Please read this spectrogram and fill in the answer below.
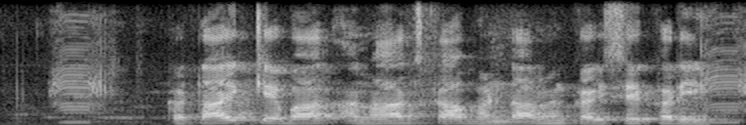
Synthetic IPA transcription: kɐʈaːɪkːeːbaːd̪ɐnaːd͡ʒkãːbʱɐ̃ɳɖaːnənkɐɪsekɐɾiː

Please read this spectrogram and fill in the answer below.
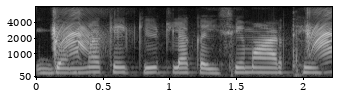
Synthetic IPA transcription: ɡənːakekiʈlakəjsemãːɾt̪ʰe

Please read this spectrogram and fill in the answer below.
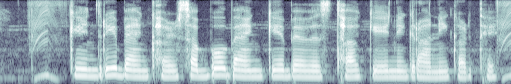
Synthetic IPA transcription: kẽːnd̪ɾibɛ̃ːŋkəɾsɐbːobɛ̃ːŋkːeʋjɐʋəst̪ʰakenɪɡɾaːnikɐɾt̪ʰeː

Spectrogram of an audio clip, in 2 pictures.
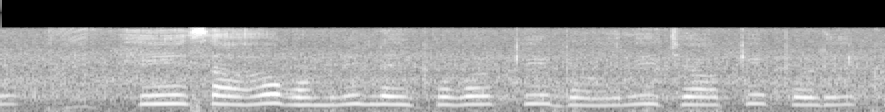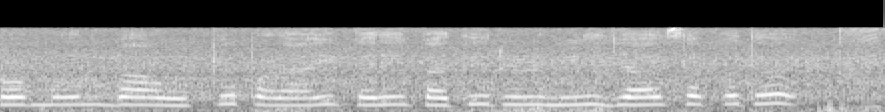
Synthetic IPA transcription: heːsaːɦabʱɐmɾilɐɪkʰəʋakebaːɾed͡ʒaːkepɐɽekɔːmənbaːokepɐɽ̤aːikɐɾẽkɐt̪iɾɪɽmild͡ʒaːsɐkət̪ɦɛː

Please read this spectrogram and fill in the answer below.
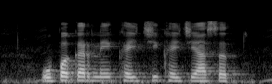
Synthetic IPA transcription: upəkəɾnekʰəjt͡ɕikʰəjt͡ɕiasət̪̚

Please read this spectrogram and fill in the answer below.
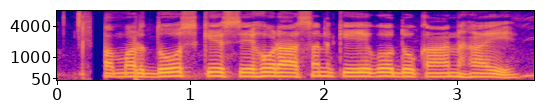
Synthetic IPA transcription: ɐməɾd̪oːskeseːɦoɾaːsənkeeːɡod̪ʊkaːnɦaeː

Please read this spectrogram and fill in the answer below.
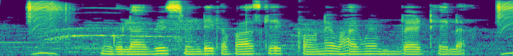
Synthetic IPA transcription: ɡʊlaːbisʊ̃ɳɖikɐpaːskekoːnebʱaːɡmẽbɛːʈʰeːla̰ː

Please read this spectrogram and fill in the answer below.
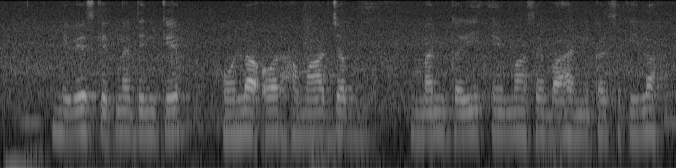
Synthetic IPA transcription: nɪʋeːskɪt̪ned̪ɪnke | hoːlaʔɔːɾɦɐmaːɾd͡ʒɐb | mɐnkɐɾiʔeːmãsebaːɦəɾnɪkəlsɐkiːlaː

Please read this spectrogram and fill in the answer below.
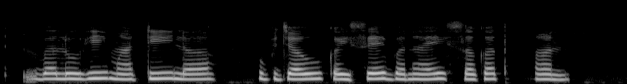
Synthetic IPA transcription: bəluɦimaːʈila | ʊpd͡ʒaːukəɪsebənaːesəkət̪ | ɦən

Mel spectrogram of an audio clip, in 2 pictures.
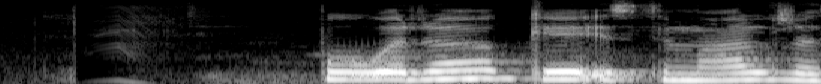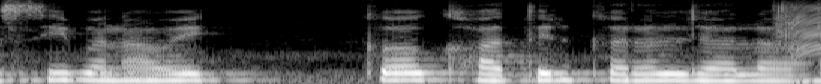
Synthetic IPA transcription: puːwɾakeɪst̪eːmaːlɾəsibənaːʋe | kakʰaːt̪ɪɾkəɾəld͡ʒaːlaː

